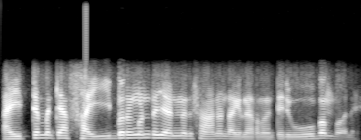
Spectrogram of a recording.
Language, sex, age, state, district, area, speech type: Malayalam, male, 18-30, Kerala, Idukki, rural, conversation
